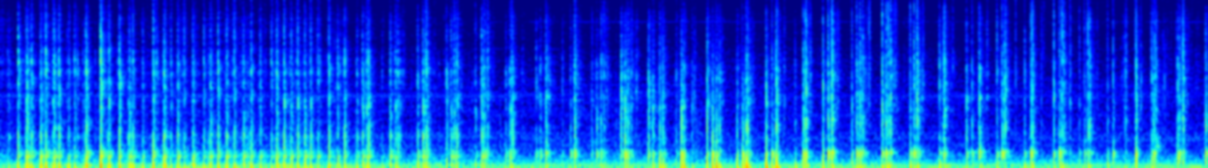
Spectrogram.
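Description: Long natural fingernails tap and scratch a solid, dark brown genuine leather book cover with raised bands. Rapid, dense tapping gives way to sparser, spaced taps. Each tap is a dull, low, muffled knock that dies away almost at once, with soft scratching between.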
